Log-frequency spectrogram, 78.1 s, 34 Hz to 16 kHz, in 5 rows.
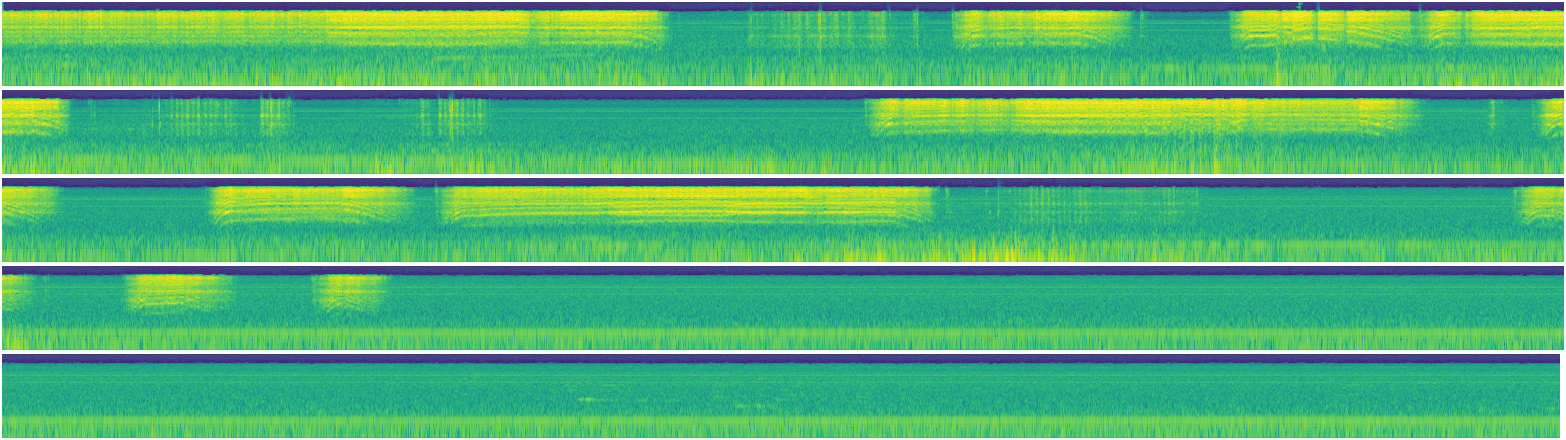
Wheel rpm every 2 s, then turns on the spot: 230, 230, 210, 70, 50, 80, 140, 160, 40, 10, 10, 0, 140, 210, 160, 10, 50, 110, 150, 160, 50, 10, 0, 20, 40, 10, 0, 0, 0, 0, 0, 0, 0, 0, 0, 0, 0, 0, 0.
6-8 16-22 40-44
